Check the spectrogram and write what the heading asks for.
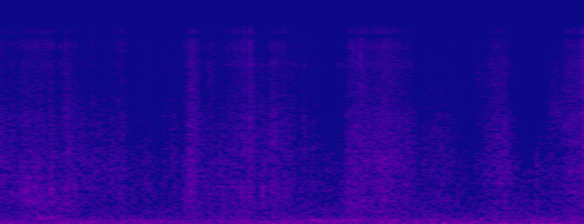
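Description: Clear plastic bags rustling and crinkling as they are handled, over a steady low hum.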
